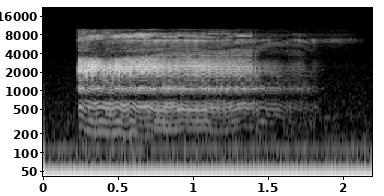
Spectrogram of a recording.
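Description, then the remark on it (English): A single drawn-out, buzzing fart sound effect lasting over a second, loud, with a flapping, tonal rasp that trails off; no one talks over it. “That was a salute for, yes, you can fart anywhere you want to fart because you're amazing.”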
